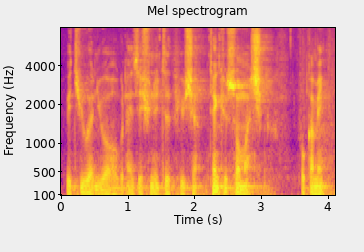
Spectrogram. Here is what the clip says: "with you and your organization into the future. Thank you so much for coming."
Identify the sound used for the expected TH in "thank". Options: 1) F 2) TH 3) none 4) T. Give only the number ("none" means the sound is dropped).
4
